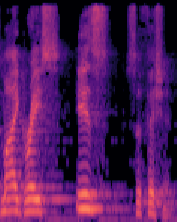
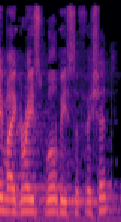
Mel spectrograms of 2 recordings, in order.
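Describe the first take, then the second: First: "My grace is sufficient" slow, leaning hard on "is"; stress on is. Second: "My grace will be sufficient" with will be rising; stress on will be. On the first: Preacher stressing present tense, slow weight on is. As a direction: land "is" as present fact. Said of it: "Right now, present tense". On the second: Preacher contrasting tenses, stress on will be. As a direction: lean on "will be" as the wrong tense. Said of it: "He doesn't say". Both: Shown as a demonstration.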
